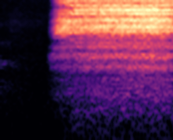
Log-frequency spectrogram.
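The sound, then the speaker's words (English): A hard blow of breath into a hand held in front of the mouth: a brief silence, then a loud, steady rushing hiss that starts abruptly and holds to the end. “you put your hand in front of your mouth, and then you blow as hard as you can.”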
